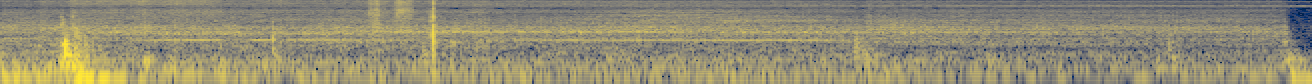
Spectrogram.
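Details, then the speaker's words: Audi sunroof wind deflector motor after the free fix of pushing the deflector mechanism back: only a faint low motor hum and light clicks as the panel travels, no rattling or buzzing; normal quiet sunroof operation. "zero noise same thing when we're driving down the street because that noise actually goes while you're driving because this moves while you're going certain speeds and that's what causes the noise"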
